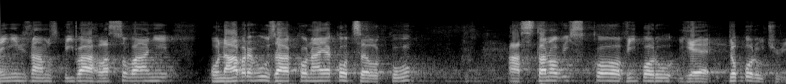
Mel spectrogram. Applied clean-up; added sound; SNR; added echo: neural separator model SepFormer DNS4.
